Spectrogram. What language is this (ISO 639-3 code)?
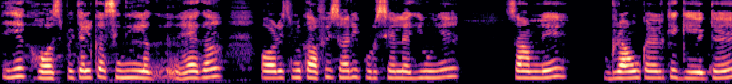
hin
